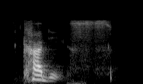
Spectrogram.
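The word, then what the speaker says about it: Cádiz: that I've been mispronouncing, I thought it was pronounced Cadiz, but it's Cadiz.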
